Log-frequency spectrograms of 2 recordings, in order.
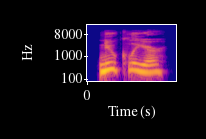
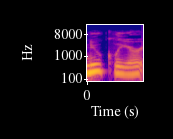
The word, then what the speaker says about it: nuclear: Nuclear. Easy, right? Except millions say nuclear. Even presidents, even scientists. Why does this happen? Linguists call it metathesis when sounds swap places because the mouth finds it easier.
